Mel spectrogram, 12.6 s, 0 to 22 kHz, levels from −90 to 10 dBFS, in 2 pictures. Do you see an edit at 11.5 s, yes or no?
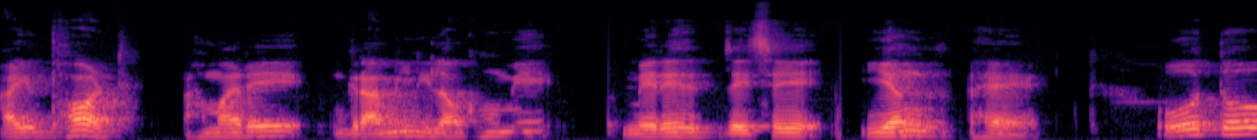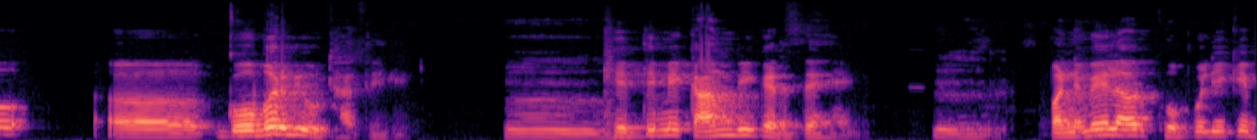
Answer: yes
